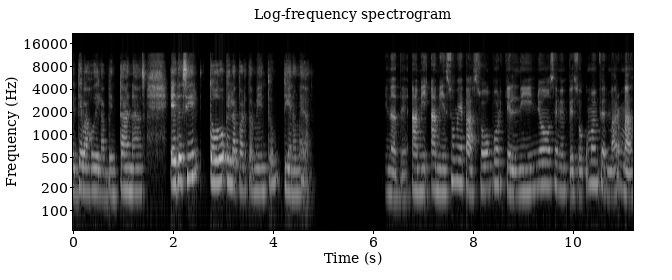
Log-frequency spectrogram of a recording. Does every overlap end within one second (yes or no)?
yes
